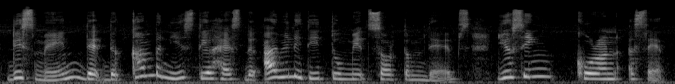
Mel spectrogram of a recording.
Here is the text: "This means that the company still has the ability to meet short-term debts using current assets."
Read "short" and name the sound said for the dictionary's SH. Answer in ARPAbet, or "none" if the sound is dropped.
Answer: S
